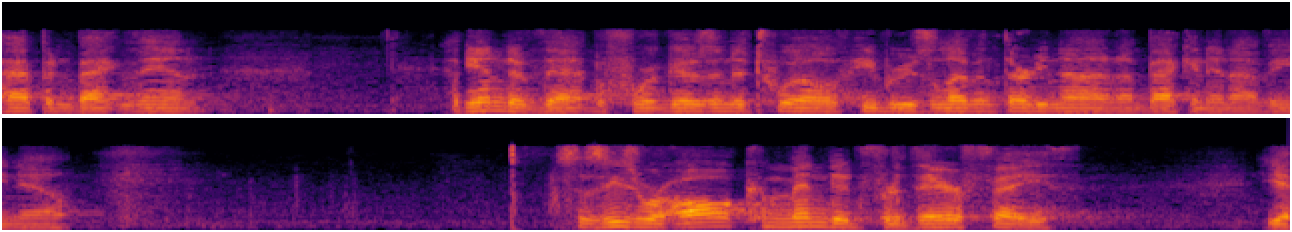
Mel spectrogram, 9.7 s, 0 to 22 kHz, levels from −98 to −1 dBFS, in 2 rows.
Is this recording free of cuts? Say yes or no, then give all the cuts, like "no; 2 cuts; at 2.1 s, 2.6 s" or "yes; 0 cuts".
no; 1 cut; at 1.7 s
